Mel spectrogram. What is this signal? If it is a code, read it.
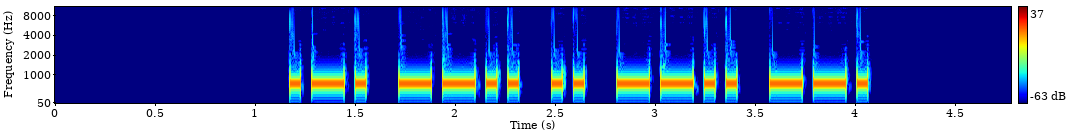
Morse code, heard as a keyed tone, about 22 wpm, 700 Hz. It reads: RZIZG
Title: Code Groups - 5 Letters - 22wpm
